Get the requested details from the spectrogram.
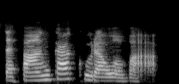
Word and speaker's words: Stepanka Kuralova: So I come from the Czech Republic. So it is a Czech name and it's Stepanka Kuralova.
